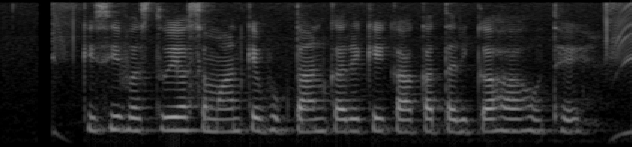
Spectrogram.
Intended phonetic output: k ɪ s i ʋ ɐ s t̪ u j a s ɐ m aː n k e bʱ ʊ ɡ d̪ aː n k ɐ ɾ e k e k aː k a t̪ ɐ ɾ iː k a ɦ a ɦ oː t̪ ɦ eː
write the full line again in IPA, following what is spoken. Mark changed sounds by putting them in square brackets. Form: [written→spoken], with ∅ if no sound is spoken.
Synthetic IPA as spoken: k ɪ s i ʋ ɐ s t̪ u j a s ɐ m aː n k e bʱ ʊ ɡ [d̪→t̪] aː n k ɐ ɾ e k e k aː k a t̪ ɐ ɾ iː k a ɦ a ɦ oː t̪ ɦ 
